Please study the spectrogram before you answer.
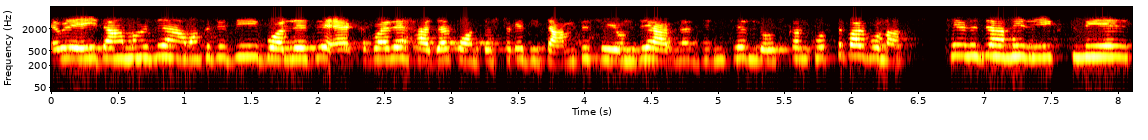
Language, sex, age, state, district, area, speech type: Bengali, female, 18-30, West Bengal, Purba Bardhaman, urban, conversation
